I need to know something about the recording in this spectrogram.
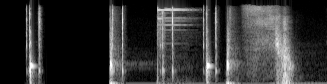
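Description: Subscribe-button animation sound effects: quick mouse clicks and pops, a short bell-like ding a little after halfway, and a whoosh near the end.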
